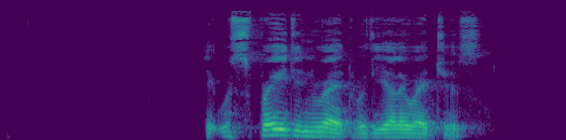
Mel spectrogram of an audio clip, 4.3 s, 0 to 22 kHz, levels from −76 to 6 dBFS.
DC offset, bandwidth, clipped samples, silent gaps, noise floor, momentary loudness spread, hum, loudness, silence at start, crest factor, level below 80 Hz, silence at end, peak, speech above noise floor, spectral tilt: under 0.1%; 16 kHz; under 0.1%; none; -78 dBFS; 16 LU; none; -25 LUFS; 1.55 s; 18 dB; -64 dBFS; 0.65 s; -8 dBFS; 53 dB; -5 dB/octave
